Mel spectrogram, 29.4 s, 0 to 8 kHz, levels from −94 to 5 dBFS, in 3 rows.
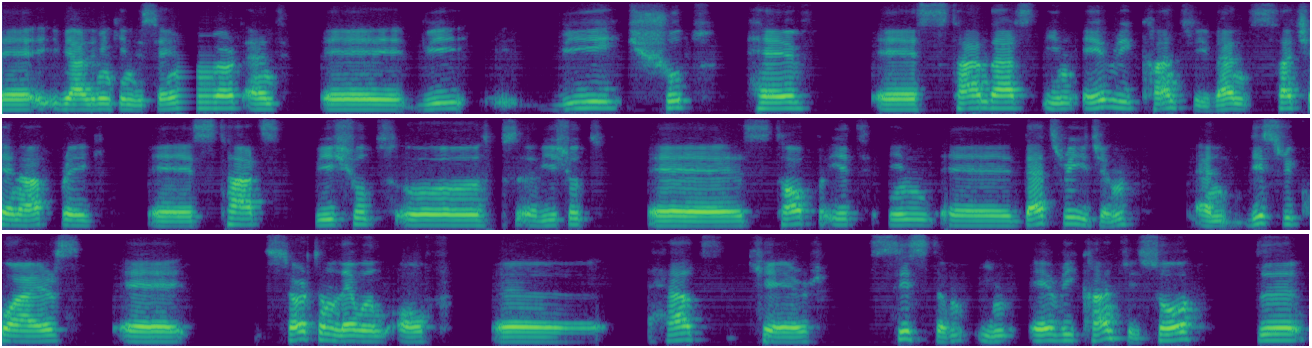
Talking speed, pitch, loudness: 105 wpm, 165 Hz, -25 LUFS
